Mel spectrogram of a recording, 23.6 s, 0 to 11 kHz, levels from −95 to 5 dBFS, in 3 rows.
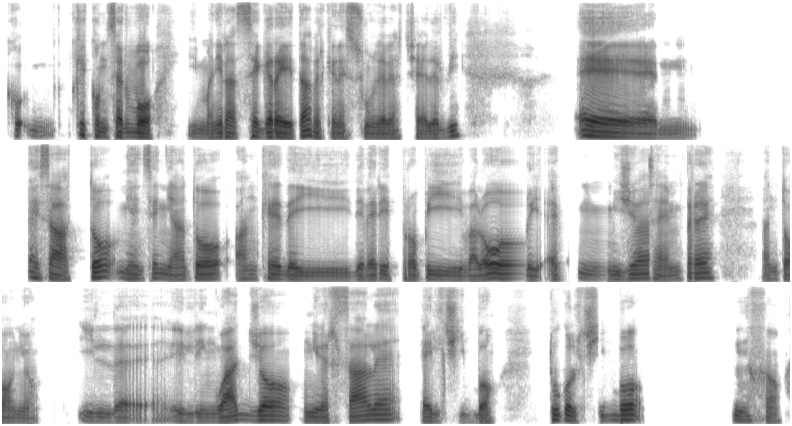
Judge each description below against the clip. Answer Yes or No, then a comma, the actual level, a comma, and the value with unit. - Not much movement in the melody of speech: No, average, 3.7 semitones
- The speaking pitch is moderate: No, very low, 90 Hz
